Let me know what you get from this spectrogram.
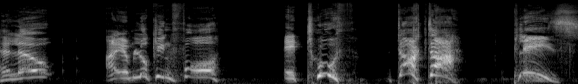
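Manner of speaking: put-on German accent. Playing Red Skull in a role play at the dentist: fantastic German accent as Red Skull. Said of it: "Dad's fantastic German accent".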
